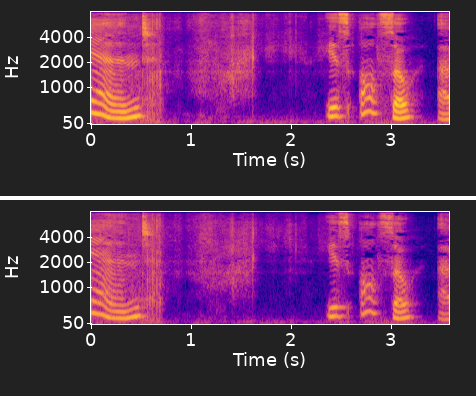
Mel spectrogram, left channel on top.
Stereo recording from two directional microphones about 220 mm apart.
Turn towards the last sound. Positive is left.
turn(degrees=45)  # may be behind; listen again after turning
